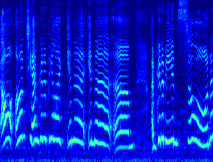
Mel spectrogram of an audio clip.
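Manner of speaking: put-on tiny cute voice. Retelling a phone call where she says she'll come soon: imitating a tiny cute voice. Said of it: "her, like, tiny, cute voice".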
